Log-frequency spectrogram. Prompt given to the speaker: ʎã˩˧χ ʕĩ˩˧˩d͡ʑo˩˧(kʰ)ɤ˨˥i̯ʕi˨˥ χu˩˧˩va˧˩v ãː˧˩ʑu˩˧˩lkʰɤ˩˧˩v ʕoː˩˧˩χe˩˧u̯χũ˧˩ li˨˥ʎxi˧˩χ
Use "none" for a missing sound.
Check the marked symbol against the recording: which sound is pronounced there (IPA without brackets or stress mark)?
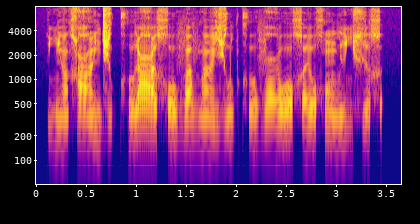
kʰ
